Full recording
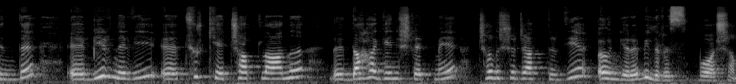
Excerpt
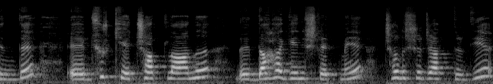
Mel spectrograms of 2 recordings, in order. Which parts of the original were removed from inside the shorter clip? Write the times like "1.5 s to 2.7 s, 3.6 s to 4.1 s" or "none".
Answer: 0.9 s to 1.8 s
